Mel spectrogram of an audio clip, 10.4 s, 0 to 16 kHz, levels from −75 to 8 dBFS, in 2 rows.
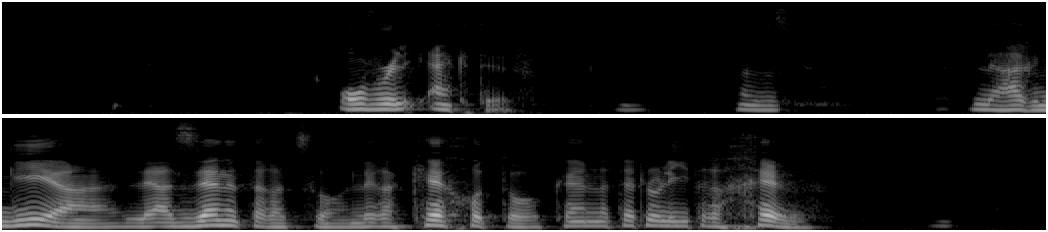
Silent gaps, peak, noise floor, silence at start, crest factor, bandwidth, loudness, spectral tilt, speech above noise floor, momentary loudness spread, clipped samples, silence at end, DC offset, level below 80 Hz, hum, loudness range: none; -8 dBFS; -79 dBFS; 1.7 s; 22 dB; 14 kHz; -29 LUFS; -7 dB/octave; 50 dB; 15 LU; under 0.1%; 0.5 s; under 0.1%; -62 dBFS; none; 7 LU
